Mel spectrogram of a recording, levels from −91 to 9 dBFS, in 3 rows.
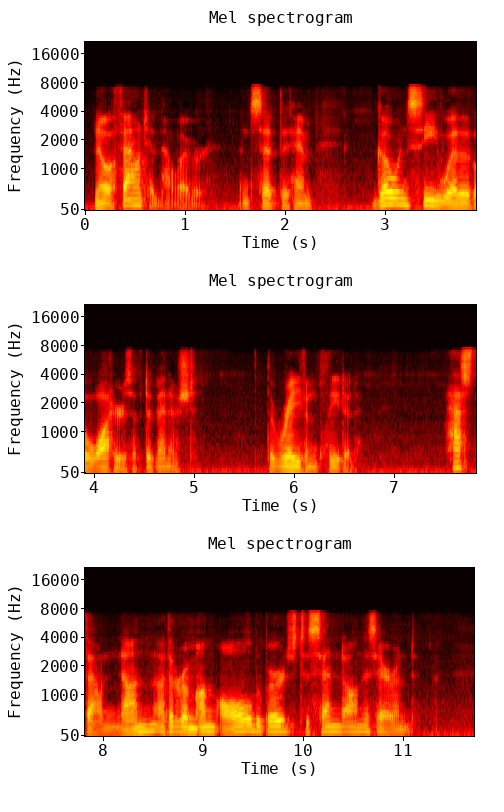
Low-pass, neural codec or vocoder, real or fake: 7.2 kHz; codec, 16 kHz, 0.8 kbps, ZipCodec; fake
